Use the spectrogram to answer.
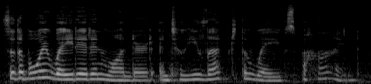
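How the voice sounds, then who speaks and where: In the role of a teacher, a woman reads a storybook aloud to children and chats with them about the lesson. She speaks at a moderate pace in a voice on the high side. Background noise can be clearly heard.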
